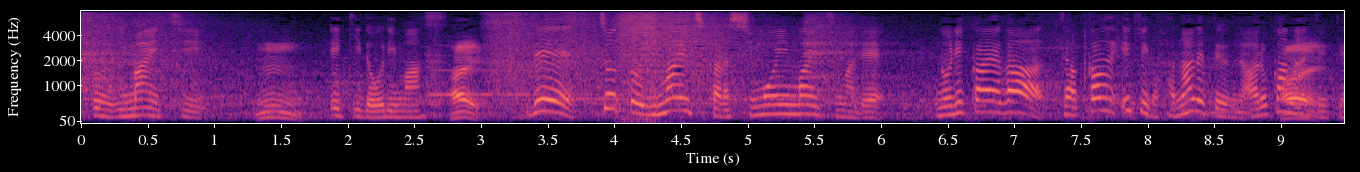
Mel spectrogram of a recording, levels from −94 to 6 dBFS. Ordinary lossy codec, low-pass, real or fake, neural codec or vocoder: none; none; real; none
